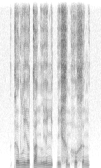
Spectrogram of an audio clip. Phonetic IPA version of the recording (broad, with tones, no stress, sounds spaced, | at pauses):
k ə˧˥ w l i˧˥ ə̯ t̪ a˨˩ n l i˧˥ ə̯ ɲ ɨ˨˩ t̚ l i˨˩ x ə˨˩˨ m h o˧ x ə˧˥ ŋ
